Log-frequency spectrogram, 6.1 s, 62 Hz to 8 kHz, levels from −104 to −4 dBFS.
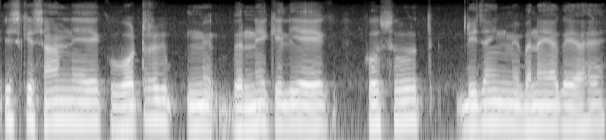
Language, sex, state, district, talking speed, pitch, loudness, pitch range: Hindi, male, Rajasthan, Bikaner, 150 wpm, 110 Hz, -16 LUFS, 105-120 Hz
